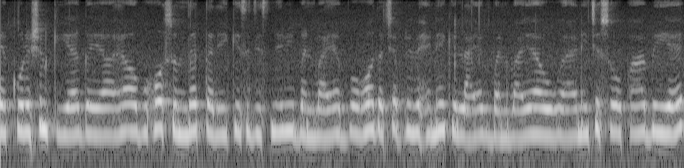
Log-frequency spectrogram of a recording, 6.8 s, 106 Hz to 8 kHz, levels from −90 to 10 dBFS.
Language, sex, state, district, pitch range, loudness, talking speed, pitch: Hindi, female, Chandigarh, Chandigarh, 250-270 Hz, -15 LUFS, 210 wpm, 260 Hz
